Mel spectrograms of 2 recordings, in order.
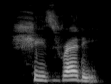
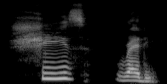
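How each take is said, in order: First: It is said at normal speed. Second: It is said slowly. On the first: "at a regular speed" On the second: "I'm saying it slowly at first"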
